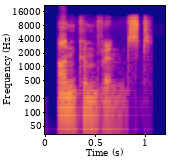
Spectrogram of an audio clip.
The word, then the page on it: unconvinced: British English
